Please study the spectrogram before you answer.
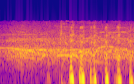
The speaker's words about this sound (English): You know, when you get that, bro, like when you get that kind of support and you get that kind of applause and a crowd that's really involved, it's always so humbling because you realize this is bigger than ourselves.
